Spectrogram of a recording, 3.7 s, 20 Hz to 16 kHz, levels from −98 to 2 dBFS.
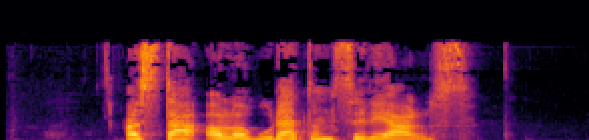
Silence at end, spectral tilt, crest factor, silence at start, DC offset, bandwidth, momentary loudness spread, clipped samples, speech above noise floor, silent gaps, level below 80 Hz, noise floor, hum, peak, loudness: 0.8 s; -2 dB/octave; 16 dB; 0.8 s; under 0.1%; 11.5 kHz; 12 LU; under 0.1%; 59 dB; none; -62 dBFS; -74 dBFS; none; -2 dBFS; -15 LUFS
